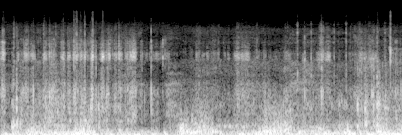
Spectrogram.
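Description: Mountain bike descending a rough, muddy trail, heard from a camera mounted on the handlebar: a constant loud rumble of tyres and frame over the dirt, broken by many small rattles and knocks.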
